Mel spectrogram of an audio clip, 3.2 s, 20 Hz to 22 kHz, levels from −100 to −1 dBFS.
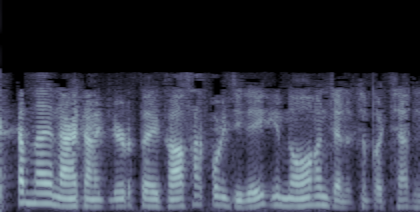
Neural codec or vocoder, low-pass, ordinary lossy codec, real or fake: codec, 16 kHz, 0.5 kbps, X-Codec, HuBERT features, trained on balanced general audio; 5.4 kHz; MP3, 24 kbps; fake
